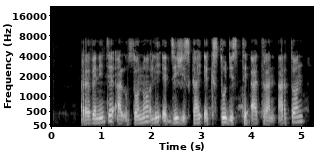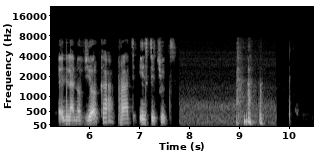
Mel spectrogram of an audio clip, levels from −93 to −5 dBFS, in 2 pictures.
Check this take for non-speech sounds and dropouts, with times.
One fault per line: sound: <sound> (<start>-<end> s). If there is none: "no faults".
sound: laugh (8.9-9.5 s)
